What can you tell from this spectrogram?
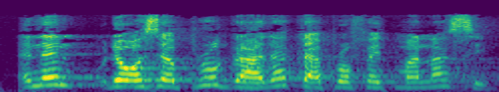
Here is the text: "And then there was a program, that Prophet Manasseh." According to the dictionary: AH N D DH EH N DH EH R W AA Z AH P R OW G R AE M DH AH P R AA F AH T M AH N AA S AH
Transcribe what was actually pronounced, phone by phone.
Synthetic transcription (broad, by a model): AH N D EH N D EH W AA S AH P R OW G R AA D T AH P R AA F AH T M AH N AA S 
